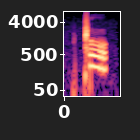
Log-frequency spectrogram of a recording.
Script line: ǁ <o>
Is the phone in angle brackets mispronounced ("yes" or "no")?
no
